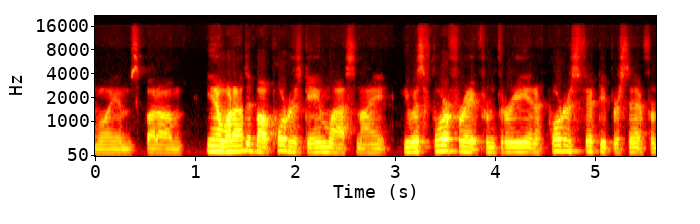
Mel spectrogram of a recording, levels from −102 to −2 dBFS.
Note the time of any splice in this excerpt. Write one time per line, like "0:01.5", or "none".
0:01.0
0:01.5
0:03.0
